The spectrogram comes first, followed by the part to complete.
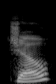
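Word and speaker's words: Djo: Um and what about the I I've never It's Joe. Do Joe. Yeah, it's Joe. I Yeah, Joe. Joe. Joe. The D is silent.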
